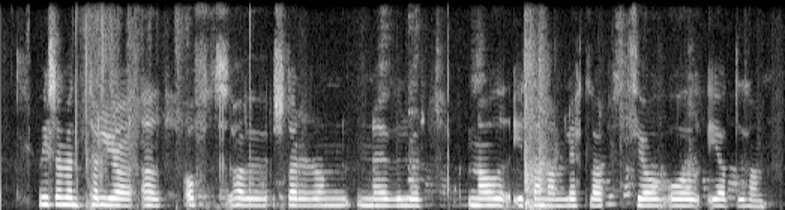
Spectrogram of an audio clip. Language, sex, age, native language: Icelandic, male, 18-19, Icelandic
